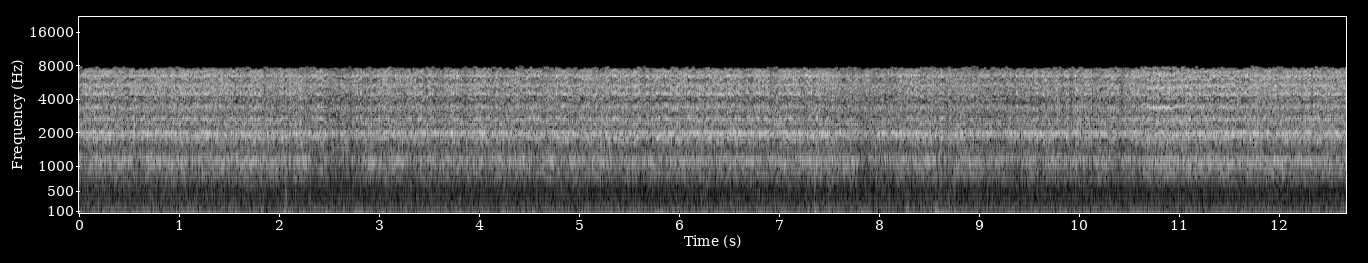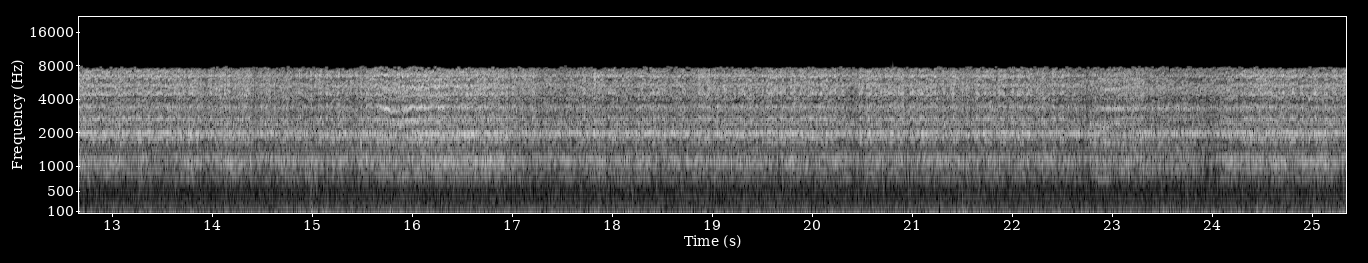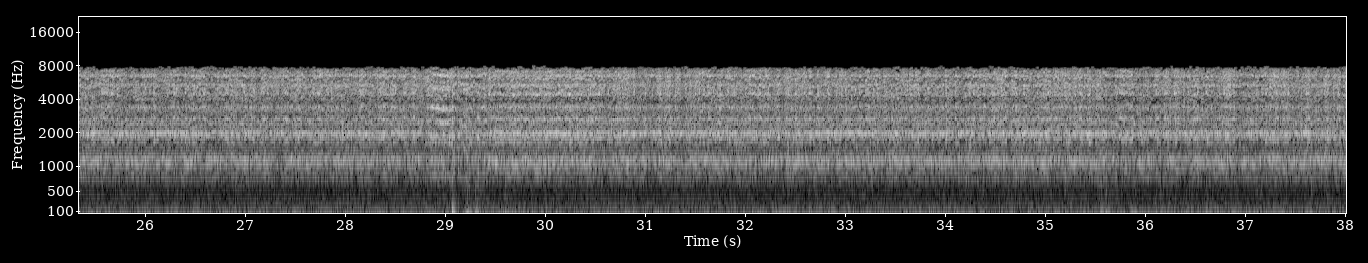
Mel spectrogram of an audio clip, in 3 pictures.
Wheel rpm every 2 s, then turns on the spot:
230, 230, 230, 230, 230, 230, 230, 230, 230, 240, 230, 230, 230, 230, 230, 230, 230, 230, 230.
none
